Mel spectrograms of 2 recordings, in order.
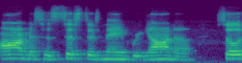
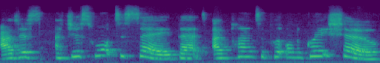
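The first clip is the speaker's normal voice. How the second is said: put-on English accent, pitched up; 5 semitones higher than usual. Asked for a message to the fans, answering in a put-on english accent. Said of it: "That's my English accent".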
